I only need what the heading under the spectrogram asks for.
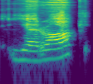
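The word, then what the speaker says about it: יֶרַח: We have basically learned here in the last couple sessions that 3391, Yarak, and 3394, Yarek, that's how you say it.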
